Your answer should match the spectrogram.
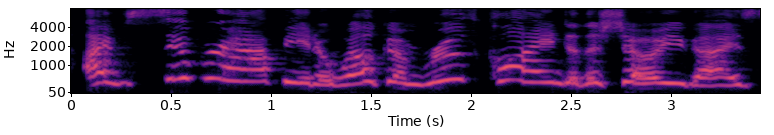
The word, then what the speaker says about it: Ruth Klein: have a little panic attack over can I pronounce their name? And so I'm super happy to welcome Ruth Klein to the show, you guys, today.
